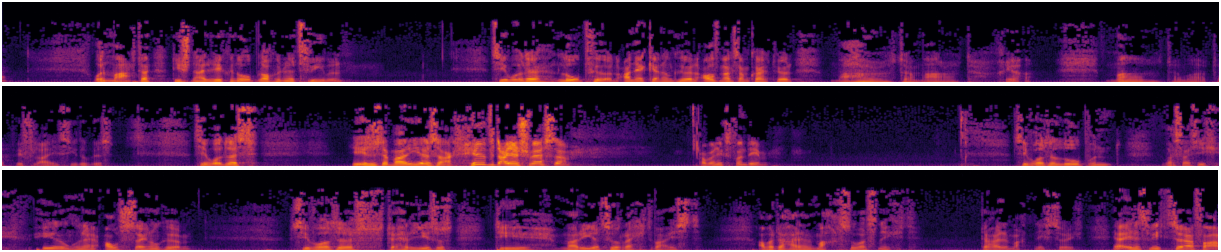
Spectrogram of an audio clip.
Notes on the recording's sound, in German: im Gemeinde-Zentrum in Berlin aufgenommen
